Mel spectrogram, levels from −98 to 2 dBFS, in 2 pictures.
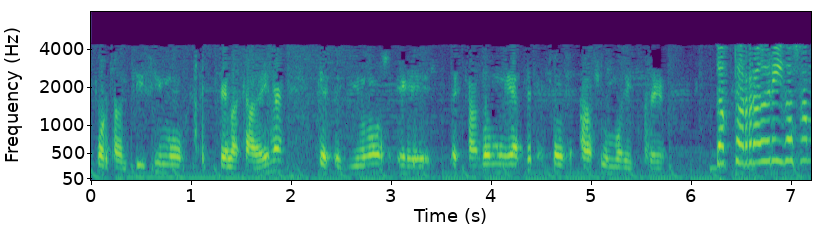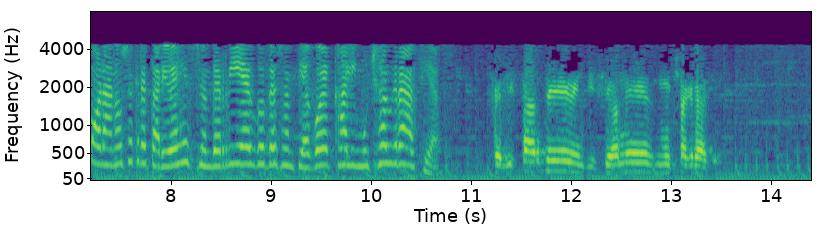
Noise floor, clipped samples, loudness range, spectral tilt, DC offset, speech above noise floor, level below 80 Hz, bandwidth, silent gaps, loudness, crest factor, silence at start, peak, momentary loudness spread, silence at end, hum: -39 dBFS; under 0.1%; 4 LU; -9.5 dB/octave; under 0.1%; 21 dB; -40 dBFS; 4.6 kHz; none; -18 LUFS; 16 dB; 0 s; -4 dBFS; 10 LU; 0 s; none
